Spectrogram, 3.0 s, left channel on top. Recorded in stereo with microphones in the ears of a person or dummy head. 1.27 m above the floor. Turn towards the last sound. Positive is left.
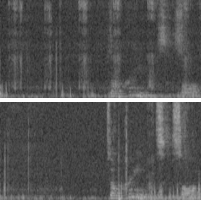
turn(degrees=-85)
